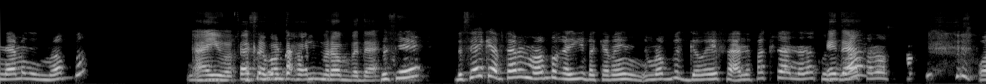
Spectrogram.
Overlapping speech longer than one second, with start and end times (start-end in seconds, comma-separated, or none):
1.9-3.2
